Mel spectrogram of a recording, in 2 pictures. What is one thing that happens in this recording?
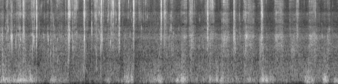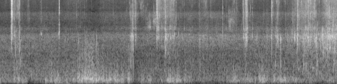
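Shallow water laps and trickles over rocks.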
